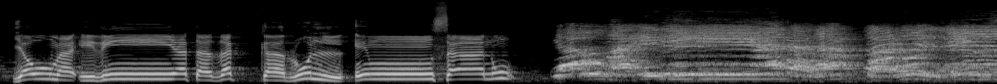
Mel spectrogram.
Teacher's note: نون ساکن کے بعد سین آیا, رف اخفا میں سے یعنی غنہ ادا کریں گے, ناک میں آواز لے کر جائیں گے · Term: اخفا کا غنہ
